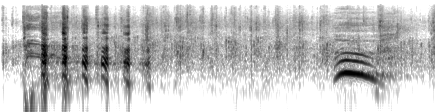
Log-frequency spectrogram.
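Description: A short burst of clapping at the end of a sermon on the book of Romans, about seven sharp, evenly spaced claps that quickly fade out, followed by a single brief rising-and-falling vocal whoop.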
